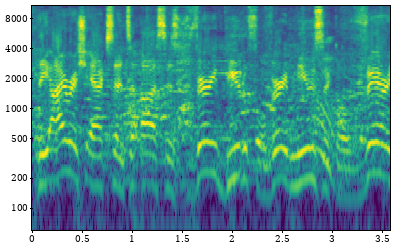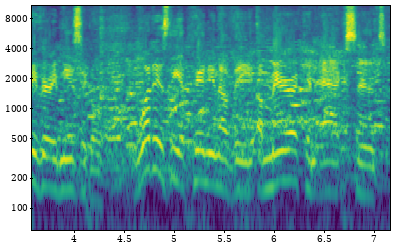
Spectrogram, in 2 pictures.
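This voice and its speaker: A man's voice: on the high side, fast talker. A man casually interviewing a local woman in a crowded pub late at night. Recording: loud crowd noise. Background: crowded pub chatter.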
